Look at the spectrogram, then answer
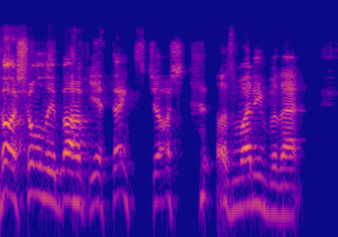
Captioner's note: chuckling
